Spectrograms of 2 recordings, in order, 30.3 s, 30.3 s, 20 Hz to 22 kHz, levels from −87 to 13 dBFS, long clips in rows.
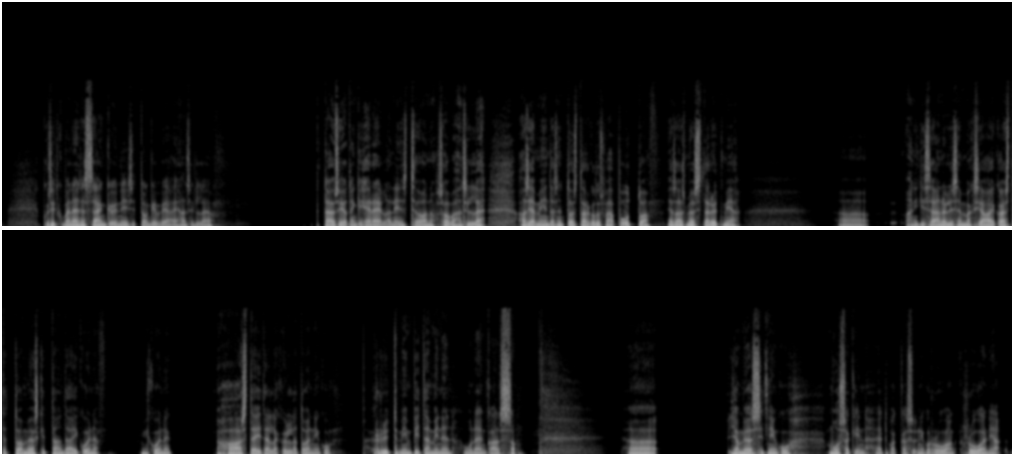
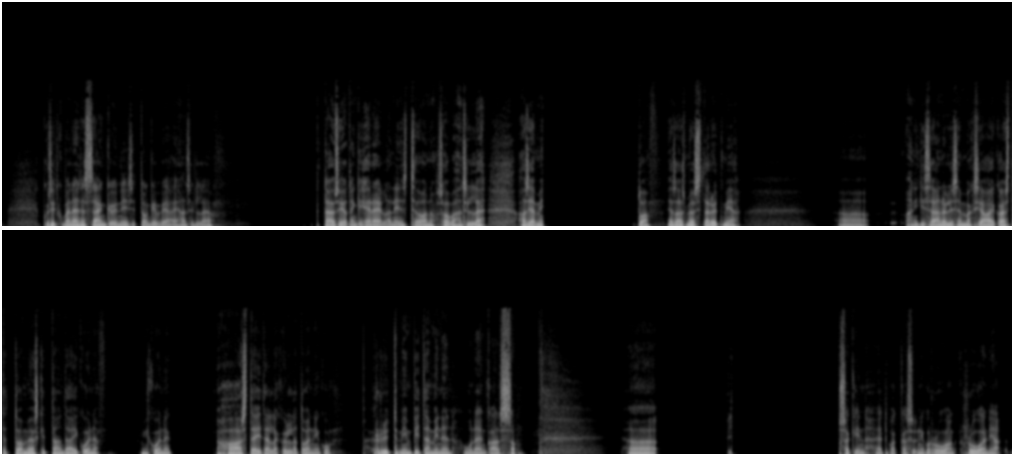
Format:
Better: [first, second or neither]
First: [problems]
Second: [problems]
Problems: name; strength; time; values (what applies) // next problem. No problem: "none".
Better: first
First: none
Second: audio cutting out; at 8 s for 1.5 s and at 26 s for 1.5 s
